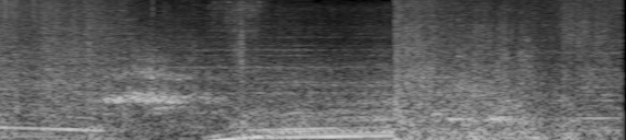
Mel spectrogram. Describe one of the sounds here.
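A car engine revs loudly and rises in pitch.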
